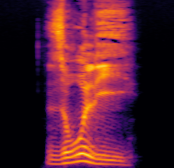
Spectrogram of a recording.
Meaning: 1. clipping of Solidaritätszuschlag 2. plural of Solo
- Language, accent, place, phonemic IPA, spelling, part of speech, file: German, Germany, Berlin, /ˈzoːli/, Soli, noun, De-Soli.ogg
